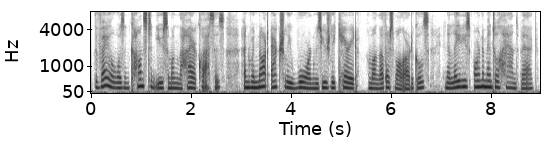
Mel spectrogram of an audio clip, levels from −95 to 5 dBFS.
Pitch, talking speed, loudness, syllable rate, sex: 200 Hz, 185 wpm, -18 LUFS, 5.9 syllables/s, female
